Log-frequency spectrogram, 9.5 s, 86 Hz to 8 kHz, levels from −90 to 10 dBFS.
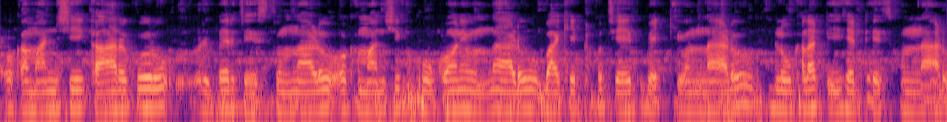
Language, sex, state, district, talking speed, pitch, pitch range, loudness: Telugu, male, Telangana, Karimnagar, 110 wpm, 140 Hz, 135-150 Hz, -18 LUFS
